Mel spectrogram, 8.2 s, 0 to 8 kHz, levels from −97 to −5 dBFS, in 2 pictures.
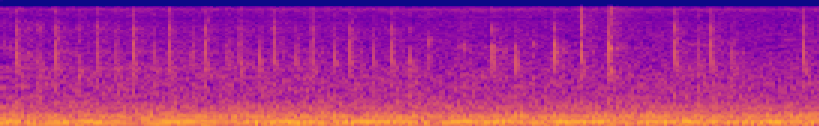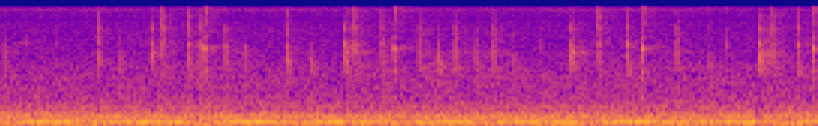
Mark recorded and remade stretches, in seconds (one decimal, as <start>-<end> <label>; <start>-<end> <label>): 0.0-1.2 remade; 1.2-8.2 recorded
